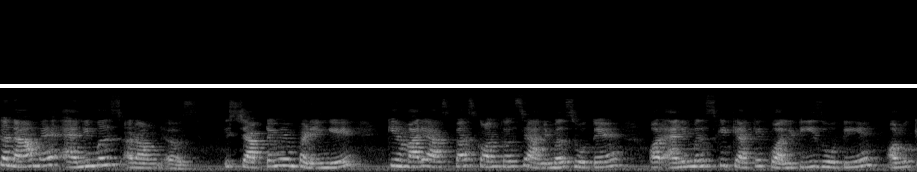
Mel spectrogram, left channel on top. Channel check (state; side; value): silent; left; digital silence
